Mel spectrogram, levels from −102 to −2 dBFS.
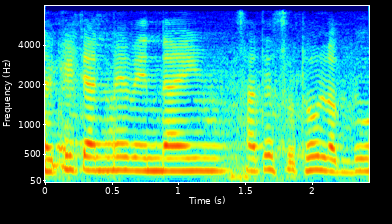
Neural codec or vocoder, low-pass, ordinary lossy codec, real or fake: autoencoder, 48 kHz, 32 numbers a frame, DAC-VAE, trained on Japanese speech; 7.2 kHz; none; fake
